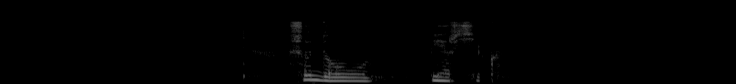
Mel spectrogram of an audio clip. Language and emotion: Russian, neutral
